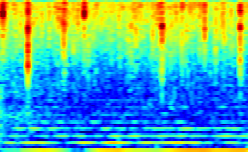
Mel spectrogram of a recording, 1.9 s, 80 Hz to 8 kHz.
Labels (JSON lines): {"label": "biophony, midshipman", "recorder": "SoundTrap 500"}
